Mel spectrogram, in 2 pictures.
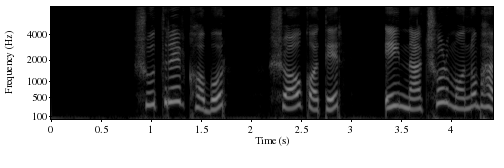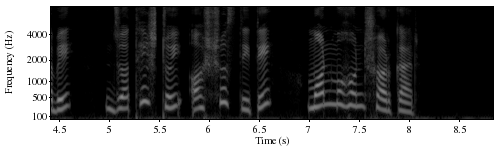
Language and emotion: Bengali, neutral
